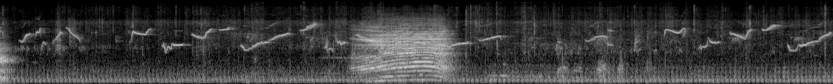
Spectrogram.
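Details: A herd of tame cows roams in the morning looking for food; one full moo about a second long sounds mid-way, surrounded by constant bright, twittering bird calls.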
